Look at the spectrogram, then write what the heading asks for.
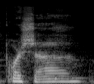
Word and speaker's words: Porsche: being here stands out I correct anyone who says it it's porschea you even got to do it with it's por you syllables so what is violet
